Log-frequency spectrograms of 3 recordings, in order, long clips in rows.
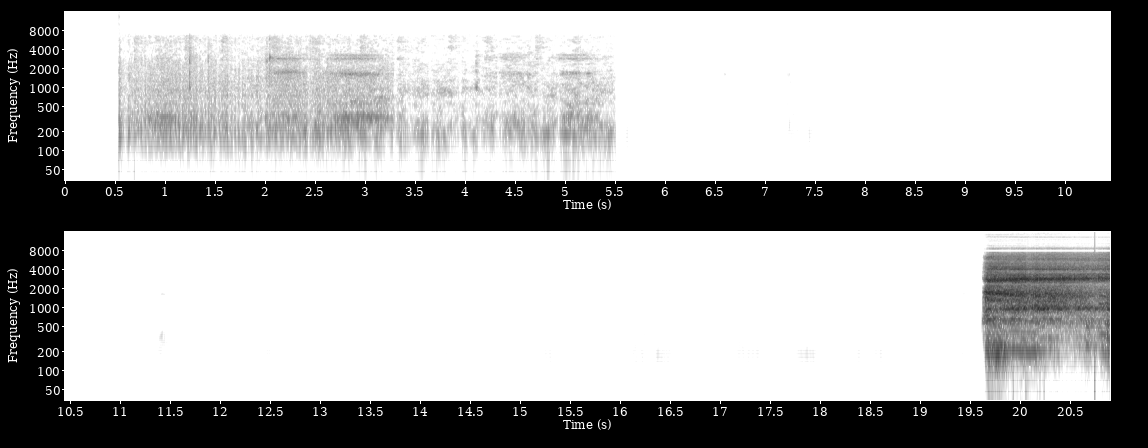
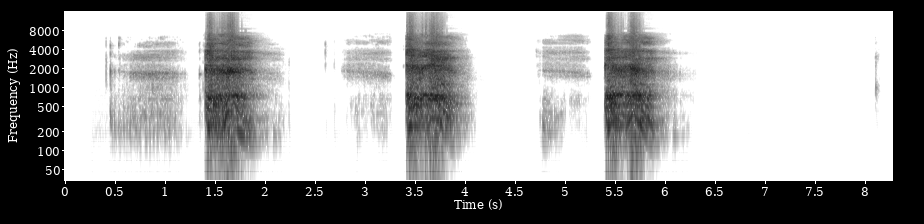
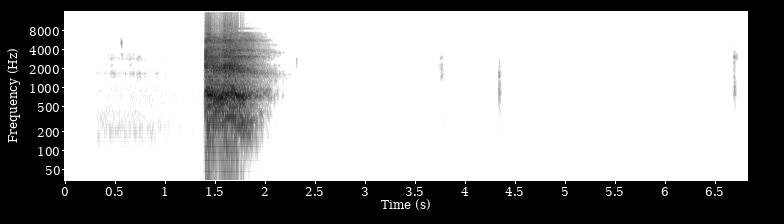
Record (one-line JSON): {"exhalation_length": "20.9 s", "exhalation_amplitude": 31320, "exhalation_signal_mean_std_ratio": 0.2, "three_cough_length": "8.3 s", "three_cough_amplitude": 32768, "three_cough_signal_mean_std_ratio": 0.37, "cough_length": "6.8 s", "cough_amplitude": 32768, "cough_signal_mean_std_ratio": 0.22, "survey_phase": "alpha (2021-03-01 to 2021-08-12)", "age": "65+", "gender": "Female", "wearing_mask": "No", "symptom_none": true, "smoker_status": "Ex-smoker", "respiratory_condition_asthma": false, "respiratory_condition_other": false, "recruitment_source": "REACT", "submission_delay": "7 days", "covid_test_result": "Negative", "covid_test_method": "RT-qPCR"}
